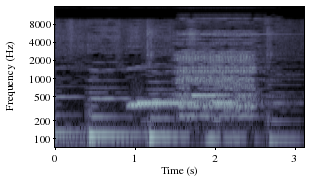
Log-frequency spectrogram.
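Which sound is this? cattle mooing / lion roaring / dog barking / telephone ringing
telephone ringing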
